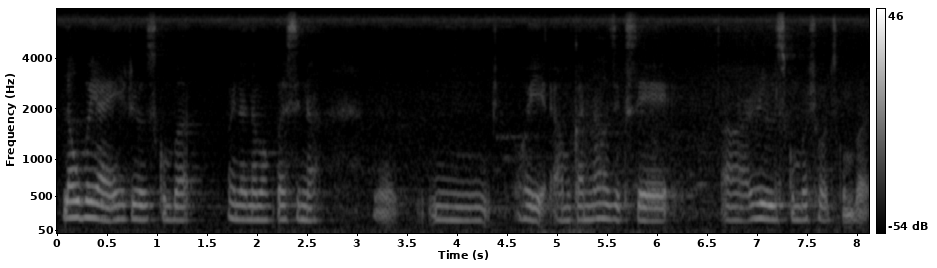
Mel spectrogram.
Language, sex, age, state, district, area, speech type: Manipuri, female, 18-30, Manipur, Bishnupur, rural, spontaneous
